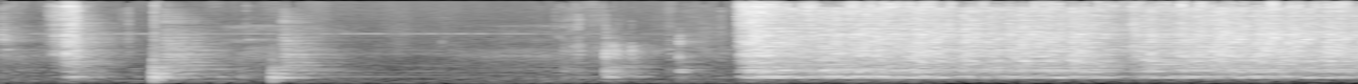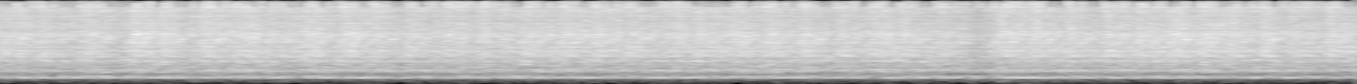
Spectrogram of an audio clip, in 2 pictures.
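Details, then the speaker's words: Imported metric reel mower, reel driven during lapping with grit compound after bedknife adjustment. Harsh, sandy hiss and rasp as grit bites between reel and bedknife, worked evenly to the ends; normal gritty lapping contact. "again we're getting it even all the blades you can hear the grit taking a hold make sure you get it all the way to the ends"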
